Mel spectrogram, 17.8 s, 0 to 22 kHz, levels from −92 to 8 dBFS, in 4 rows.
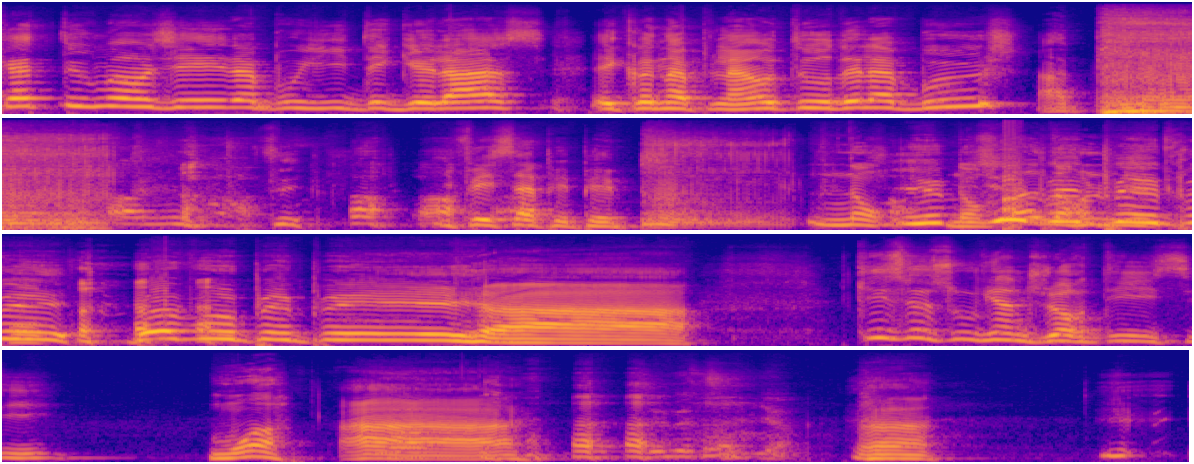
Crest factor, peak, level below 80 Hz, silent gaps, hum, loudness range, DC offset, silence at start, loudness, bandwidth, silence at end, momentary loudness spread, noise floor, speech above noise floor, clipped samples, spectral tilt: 14 dB; 0 dBFS; -40 dBFS; none; none; 8 LU; under 0.1%; 0 s; -15 LUFS; 19 kHz; 0.2 s; 16 LU; -59 dBFS; 44 dB; under 0.1%; -5.5 dB/octave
